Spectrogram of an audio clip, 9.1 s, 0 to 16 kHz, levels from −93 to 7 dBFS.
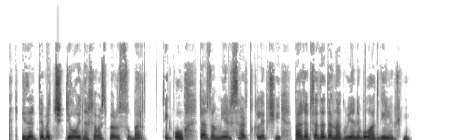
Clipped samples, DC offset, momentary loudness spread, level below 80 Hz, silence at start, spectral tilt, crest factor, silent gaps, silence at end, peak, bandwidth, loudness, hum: under 0.1%; under 0.1%; 9 LU; -54 dBFS; 0.2 s; -4.5 dB/octave; 16 dB; 2.96-3.25 s, 5.85-5.89 s; 0.9 s; 0 dBFS; 11.5 kHz; -15 LUFS; none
